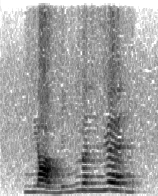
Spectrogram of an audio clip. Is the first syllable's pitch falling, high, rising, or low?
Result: low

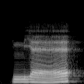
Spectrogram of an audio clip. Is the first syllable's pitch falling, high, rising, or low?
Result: low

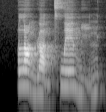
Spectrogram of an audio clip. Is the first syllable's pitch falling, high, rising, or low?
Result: falling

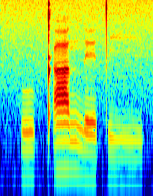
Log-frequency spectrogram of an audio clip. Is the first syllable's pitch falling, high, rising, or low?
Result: low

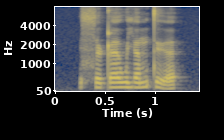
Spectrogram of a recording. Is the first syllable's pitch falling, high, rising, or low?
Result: low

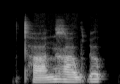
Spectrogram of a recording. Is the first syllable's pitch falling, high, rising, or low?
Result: rising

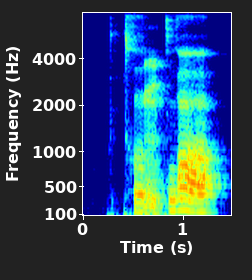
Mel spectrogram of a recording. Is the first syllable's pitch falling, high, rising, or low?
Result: low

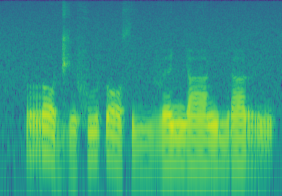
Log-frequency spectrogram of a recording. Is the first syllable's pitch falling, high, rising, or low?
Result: falling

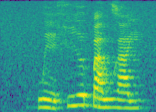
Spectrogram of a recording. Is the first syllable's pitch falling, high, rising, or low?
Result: low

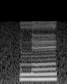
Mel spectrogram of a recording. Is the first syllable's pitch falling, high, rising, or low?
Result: high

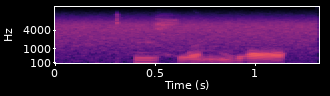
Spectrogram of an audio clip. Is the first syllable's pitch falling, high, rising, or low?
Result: high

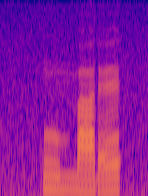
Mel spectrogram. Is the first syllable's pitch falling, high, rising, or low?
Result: low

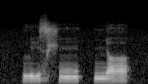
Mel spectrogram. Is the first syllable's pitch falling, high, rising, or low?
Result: low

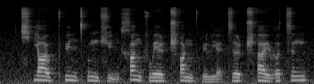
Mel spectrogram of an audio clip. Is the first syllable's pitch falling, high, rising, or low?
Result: falling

